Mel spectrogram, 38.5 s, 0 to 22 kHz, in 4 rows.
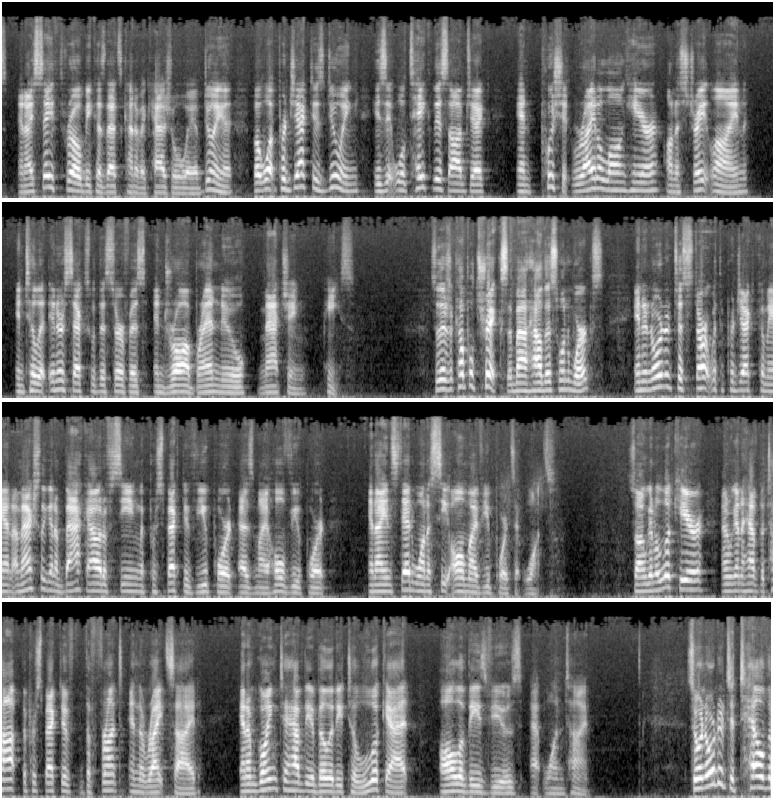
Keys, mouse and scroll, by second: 23.6 click, 23.9 click, 30.1-30.7 scroll down 10, 31.7-33.2 scroll down 12, 33.2-35.5 scroll up 1, 37.5 scroll.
